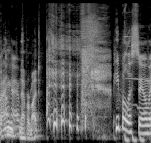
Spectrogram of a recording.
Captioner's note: laughing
